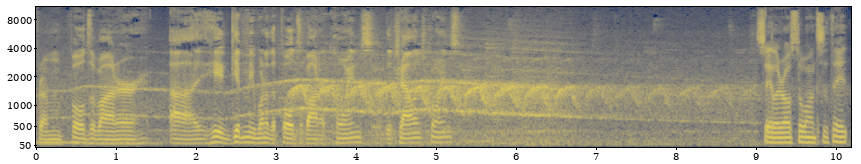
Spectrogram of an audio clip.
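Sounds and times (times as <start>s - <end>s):
speech: 0.0s - 5.4s, 9.1s - 10.1s
emergency vehicle siren passing: 0.0s - 9.3s.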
